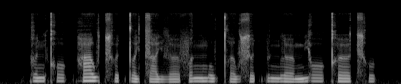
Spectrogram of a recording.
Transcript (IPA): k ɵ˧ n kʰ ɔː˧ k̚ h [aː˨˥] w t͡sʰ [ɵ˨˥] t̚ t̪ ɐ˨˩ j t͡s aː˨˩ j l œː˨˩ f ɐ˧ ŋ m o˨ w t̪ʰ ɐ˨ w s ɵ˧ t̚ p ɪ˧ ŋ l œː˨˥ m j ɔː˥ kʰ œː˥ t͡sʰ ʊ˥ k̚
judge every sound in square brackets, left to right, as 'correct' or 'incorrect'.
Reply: incorrect: aː˥, incorrect: ɵ˨

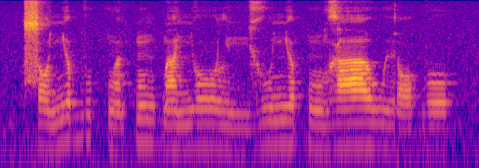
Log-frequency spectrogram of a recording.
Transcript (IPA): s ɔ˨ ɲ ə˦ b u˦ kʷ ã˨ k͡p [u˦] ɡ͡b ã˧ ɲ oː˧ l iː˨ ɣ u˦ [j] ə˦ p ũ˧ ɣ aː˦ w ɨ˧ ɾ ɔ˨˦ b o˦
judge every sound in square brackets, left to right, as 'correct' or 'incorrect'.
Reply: incorrect: ũ˦, incorrect: ɲ

